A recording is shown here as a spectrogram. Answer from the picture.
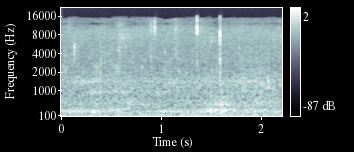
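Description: Steady low rumbling background noise with no distinct event.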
